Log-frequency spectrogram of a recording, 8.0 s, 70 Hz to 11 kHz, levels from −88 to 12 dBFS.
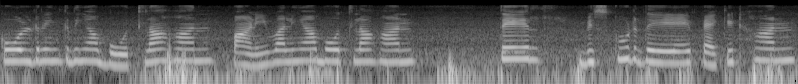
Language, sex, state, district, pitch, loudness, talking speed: Punjabi, female, Punjab, Kapurthala, 265 Hz, -19 LUFS, 105 wpm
